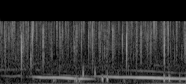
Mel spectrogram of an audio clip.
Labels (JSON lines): {"label": "biophony", "recorder": "SoundTrap 300"}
